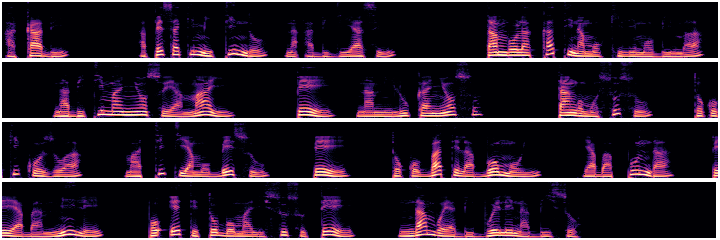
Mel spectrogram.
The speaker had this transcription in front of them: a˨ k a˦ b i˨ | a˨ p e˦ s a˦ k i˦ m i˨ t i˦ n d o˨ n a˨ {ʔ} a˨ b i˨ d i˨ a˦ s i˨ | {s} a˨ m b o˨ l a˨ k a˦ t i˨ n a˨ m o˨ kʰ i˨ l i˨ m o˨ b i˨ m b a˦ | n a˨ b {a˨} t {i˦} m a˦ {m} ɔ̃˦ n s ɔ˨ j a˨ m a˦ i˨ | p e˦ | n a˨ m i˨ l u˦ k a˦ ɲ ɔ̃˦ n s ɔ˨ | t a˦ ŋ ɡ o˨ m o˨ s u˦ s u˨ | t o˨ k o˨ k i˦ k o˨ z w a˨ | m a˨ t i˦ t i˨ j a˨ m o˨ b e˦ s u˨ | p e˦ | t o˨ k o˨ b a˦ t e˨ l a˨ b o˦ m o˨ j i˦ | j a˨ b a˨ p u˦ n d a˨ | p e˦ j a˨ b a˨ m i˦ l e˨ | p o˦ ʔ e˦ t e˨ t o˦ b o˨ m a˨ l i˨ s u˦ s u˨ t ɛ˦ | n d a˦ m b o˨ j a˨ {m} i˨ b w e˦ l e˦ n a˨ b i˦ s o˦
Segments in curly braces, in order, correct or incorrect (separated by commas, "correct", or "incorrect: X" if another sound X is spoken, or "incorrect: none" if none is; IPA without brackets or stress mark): correct, incorrect: t, incorrect: i˨, correct, incorrect: ɲ, incorrect: b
